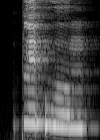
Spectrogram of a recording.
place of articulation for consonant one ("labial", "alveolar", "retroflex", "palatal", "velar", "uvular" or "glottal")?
labial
